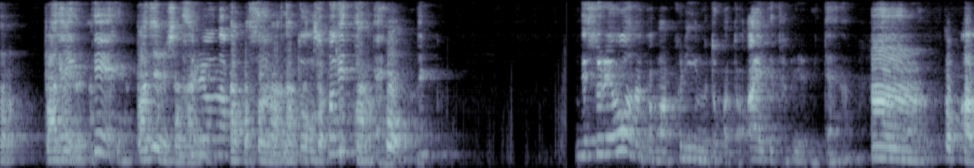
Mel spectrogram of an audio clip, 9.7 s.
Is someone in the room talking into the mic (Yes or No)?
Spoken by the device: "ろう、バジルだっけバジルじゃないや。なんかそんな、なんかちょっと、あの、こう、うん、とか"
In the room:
Yes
